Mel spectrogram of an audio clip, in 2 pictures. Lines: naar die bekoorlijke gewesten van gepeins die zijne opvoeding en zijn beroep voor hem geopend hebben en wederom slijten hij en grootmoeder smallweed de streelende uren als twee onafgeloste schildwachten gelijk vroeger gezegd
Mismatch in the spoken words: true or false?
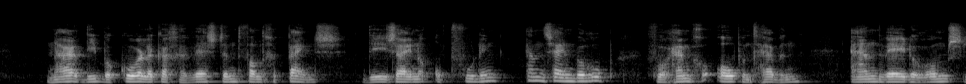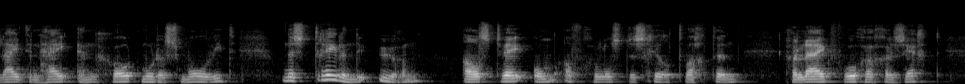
false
